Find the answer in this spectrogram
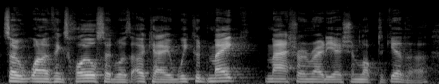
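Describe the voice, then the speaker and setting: A man's voice: medium pitch, brisk, sharp tone. A man from Australia with an Australian accent, co-hosting a casual science chat and explaining physics while thinking aloud. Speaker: co-host.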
